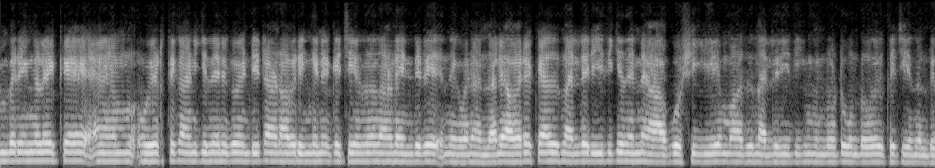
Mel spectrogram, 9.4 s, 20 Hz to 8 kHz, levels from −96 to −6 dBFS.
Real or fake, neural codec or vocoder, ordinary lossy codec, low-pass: fake; codec, 16 kHz, 4 kbps, FreqCodec, smaller model; none; none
